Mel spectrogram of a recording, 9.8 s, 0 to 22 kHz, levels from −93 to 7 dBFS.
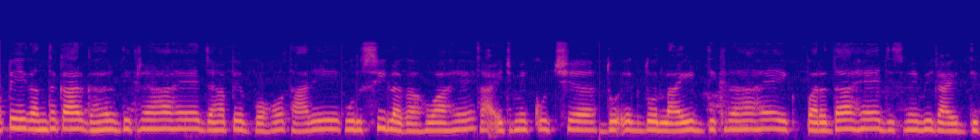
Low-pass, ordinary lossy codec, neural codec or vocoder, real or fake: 7.2 kHz; none; none; real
